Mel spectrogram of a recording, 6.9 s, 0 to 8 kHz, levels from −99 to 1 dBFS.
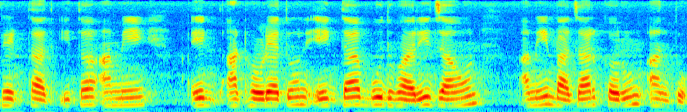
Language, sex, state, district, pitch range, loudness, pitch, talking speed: Marathi, female, Maharashtra, Aurangabad, 180-205 Hz, -16 LUFS, 185 Hz, 105 wpm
